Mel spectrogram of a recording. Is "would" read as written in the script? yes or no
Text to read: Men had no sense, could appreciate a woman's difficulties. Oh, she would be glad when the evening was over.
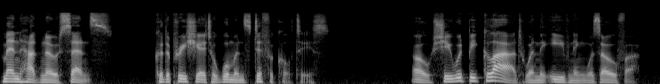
yes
